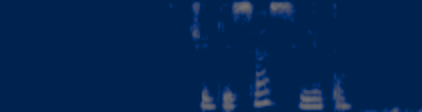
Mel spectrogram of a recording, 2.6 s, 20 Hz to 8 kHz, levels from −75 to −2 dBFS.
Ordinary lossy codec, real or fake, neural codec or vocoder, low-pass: Opus, 16 kbps; real; none; 7.2 kHz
